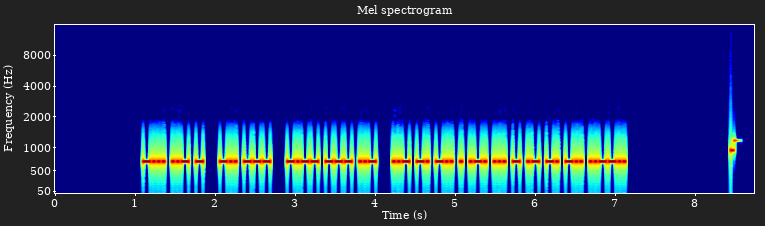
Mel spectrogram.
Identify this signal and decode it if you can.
Morse code, heard as a keyed tone, about 40 wpm, 700 Hz. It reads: BUT DO YOU UNDERSTAND?
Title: Sentences from Top 600 Words 40wpm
